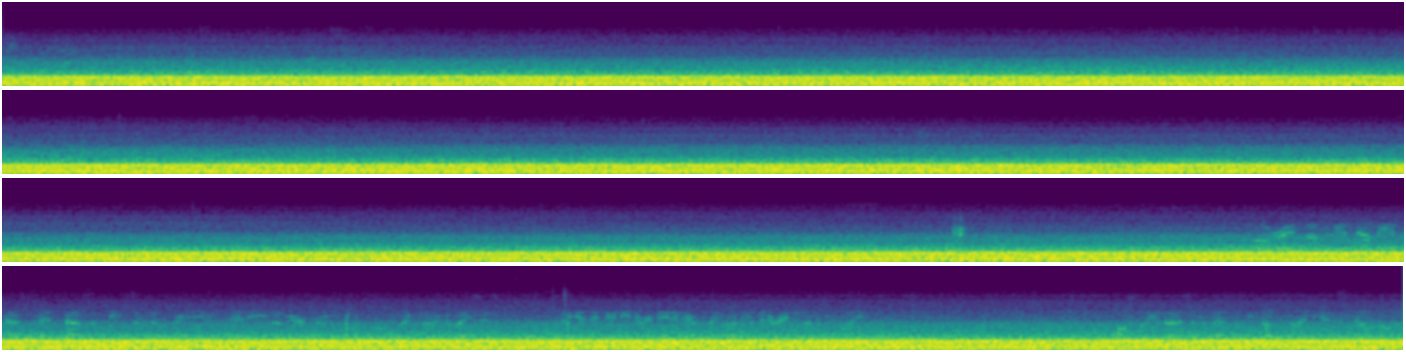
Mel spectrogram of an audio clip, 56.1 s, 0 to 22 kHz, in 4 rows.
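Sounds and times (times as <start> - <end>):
jet engine cabin rumble: 0.0 - 56.0.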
